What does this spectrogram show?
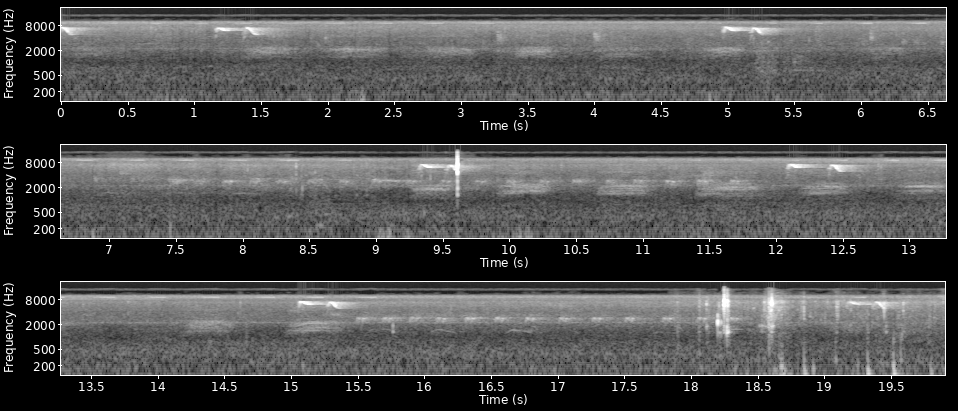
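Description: Birds calling: a short, high, falling chirp repeats every two to three seconds, with runs of lower, evenly spaced calls in between. A low rumble lies underneath, and a few sharp clicks come near the end.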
